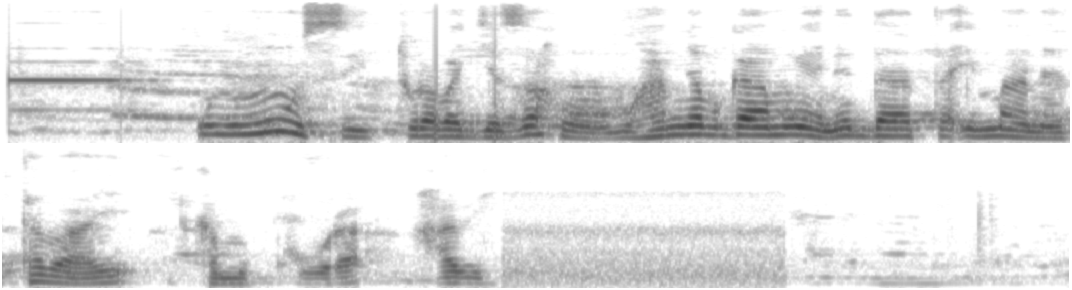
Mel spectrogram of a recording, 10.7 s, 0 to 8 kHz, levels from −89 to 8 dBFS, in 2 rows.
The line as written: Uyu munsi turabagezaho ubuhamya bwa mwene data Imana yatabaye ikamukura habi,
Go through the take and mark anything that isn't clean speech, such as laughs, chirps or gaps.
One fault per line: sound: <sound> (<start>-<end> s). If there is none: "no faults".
no faults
